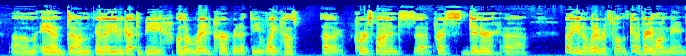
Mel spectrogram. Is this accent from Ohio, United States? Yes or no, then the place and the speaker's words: yes; Ohio, United States; I ran for mayor in two thousand seven of my hometown in Ohio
